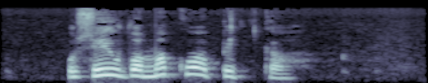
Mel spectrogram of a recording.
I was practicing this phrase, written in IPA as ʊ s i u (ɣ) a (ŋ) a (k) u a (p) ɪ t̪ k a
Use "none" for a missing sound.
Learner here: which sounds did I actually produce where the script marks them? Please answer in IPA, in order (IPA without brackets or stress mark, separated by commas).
v, m, k, p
